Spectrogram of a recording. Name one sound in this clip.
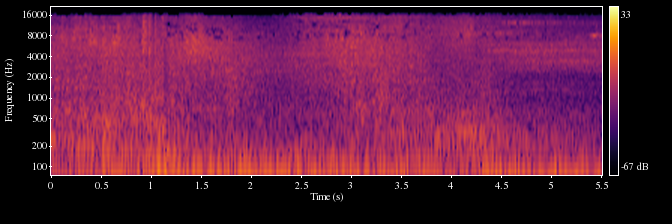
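A game structure explodes with a loud rumbling blast.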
